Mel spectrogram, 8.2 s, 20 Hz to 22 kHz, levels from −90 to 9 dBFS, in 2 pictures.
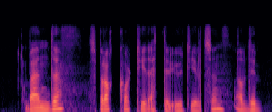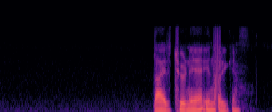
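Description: Speech, carried over a call path whose Opus coding leaves the top end ending around 8 kHz, with two kinds of fault. An intermittent contact opens the line briefly at 2.97–3.10 s (about 66 ms open) and again at 7.27–7.38 s (about 49 ms open). Each time the sound cuts out with crackle at the break and make, as a loose plug or cable momentarily loses connection. From 3.85 to 6.45 s a long network dropout is the likely cause. The last sound is stretched into a synthetic fill lasting about 2.5 s, with no fully silent stretch. Speech then resumes further on, and the lost audio is never heard.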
